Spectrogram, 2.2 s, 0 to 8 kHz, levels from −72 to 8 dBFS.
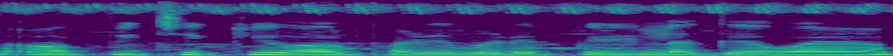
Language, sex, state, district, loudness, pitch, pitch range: Hindi, female, Bihar, Samastipur, -16 LUFS, 245 Hz, 240-265 Hz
